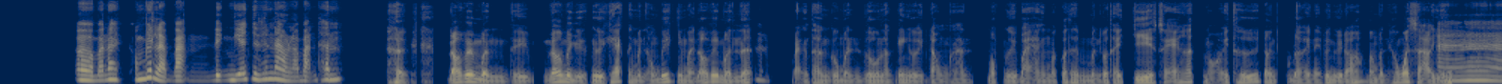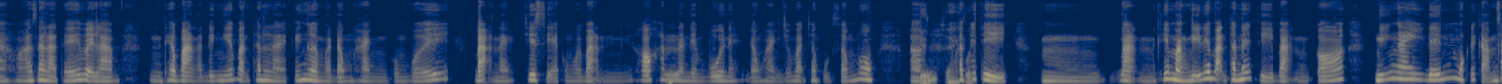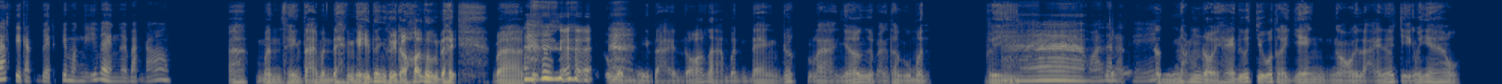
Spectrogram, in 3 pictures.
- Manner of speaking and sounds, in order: laughing while speaking: "Ờ"; tapping; other background noise; laughing while speaking: "đang nghĩ tới người đó luôn đây"; laugh; unintelligible speech; unintelligible speech
- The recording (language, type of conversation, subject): Vietnamese, podcast, Theo bạn, thế nào là một người bạn thân?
